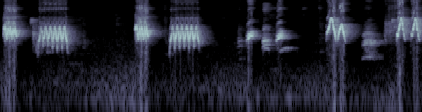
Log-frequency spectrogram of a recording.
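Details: Varied gacor song of an Asian pied starling, played as a lure for other starlings: two pairs of grating, buzzy bursts, then quick chattering notes and high squeaky chips.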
